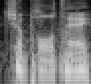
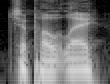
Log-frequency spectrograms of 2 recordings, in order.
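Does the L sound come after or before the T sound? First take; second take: before; after. First: The L sound comes before the T. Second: The L sound comes after the T. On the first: The speaker calls it wrong. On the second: The speaker calls it right.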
